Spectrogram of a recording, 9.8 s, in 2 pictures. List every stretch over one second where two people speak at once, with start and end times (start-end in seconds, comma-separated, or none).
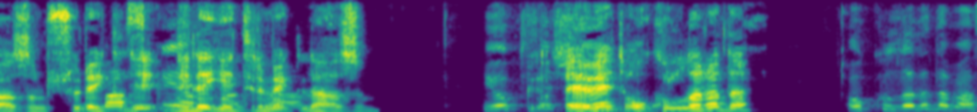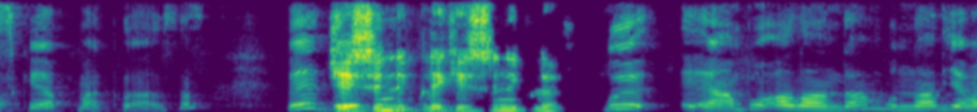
0.5-1.8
